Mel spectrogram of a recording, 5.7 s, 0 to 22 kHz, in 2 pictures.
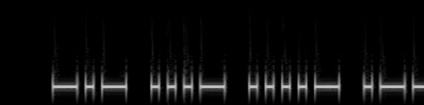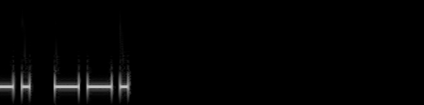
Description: Morse code, heard as a keyed tone, about 22 wpm, 700 Hz. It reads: KV4PG
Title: USA Call Signs - 5 Characters - Repeated 3x - 22wpm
